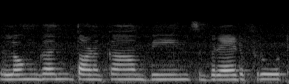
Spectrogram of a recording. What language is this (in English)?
Konkani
